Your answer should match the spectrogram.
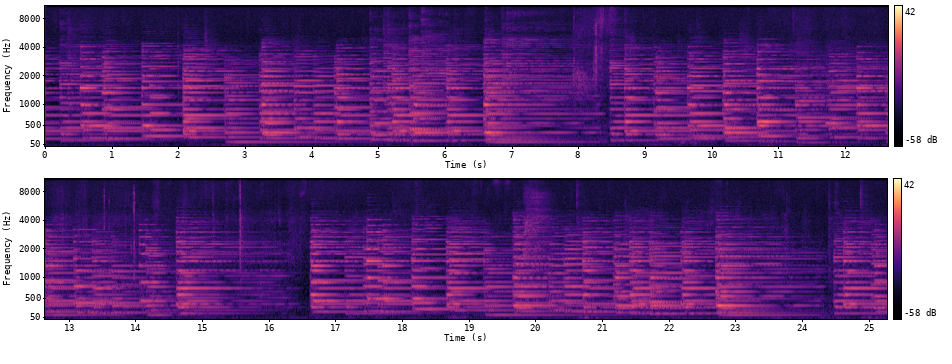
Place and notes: alljährliches klavier vorspiel der Klavierschüler in der schulaula.hier: die weihnachtslieder auswahl
soundmap nrw - weihnachts special - der ganz normale wahnsinn
social ambiences/ listen to the people - in & outdoor nearfield recordings
waldorfschule, aula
